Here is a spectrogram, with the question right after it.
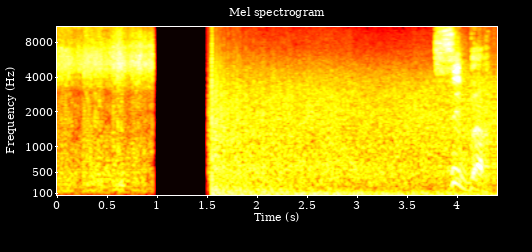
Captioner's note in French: boom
